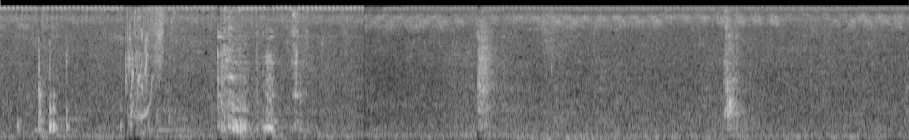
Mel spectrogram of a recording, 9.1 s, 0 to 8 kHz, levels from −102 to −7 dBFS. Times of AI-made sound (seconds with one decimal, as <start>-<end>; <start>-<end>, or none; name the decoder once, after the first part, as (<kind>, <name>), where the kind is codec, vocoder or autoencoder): 7.3-8.6 (vocoder, BigVGAN v2)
